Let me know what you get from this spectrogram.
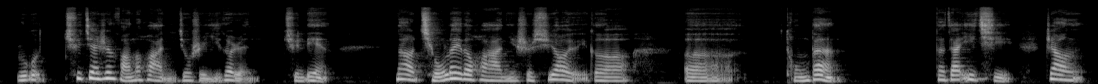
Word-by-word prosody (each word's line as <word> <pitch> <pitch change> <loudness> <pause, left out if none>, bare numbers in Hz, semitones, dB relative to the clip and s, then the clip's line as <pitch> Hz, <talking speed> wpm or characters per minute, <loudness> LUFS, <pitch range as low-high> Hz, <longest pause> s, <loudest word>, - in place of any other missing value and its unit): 如 195 +1 +1
果 220 +1 -1 0.2
去 275 - +1
健 270 -1 +5
身 275 0 +6
房 170 -7 0
的 205 - 0
话 205 -3 -1
你 - - -6
就 180 +3 -3
是 90 - -2
一 80 0 -4
个 100 -2 +1
人 85 -2 -4 0.2
去 170 - -3
练， 165 -1 -1 0.6
那 235 -4 +1
球 200 -3 +3
类 270 +3 +6
的 230 -3 +4
话 190 -5 -1
你 170 - -3
是 170 +2 -3
需 175 +6 0
要 215 -3 +3
有 180 - -2
一 - - -6
个， 170 -1 -3 0.5
呃， 165 - -2 0.5
同 170 +1 -2
伴。 225 +1 +2 0.9
大 210 -2 -2
家 215 +1 +3
一 225 - +1
起 190 - +1 0.3
这 255 - +1
样， 215 -4 +1
195 Hz, 200 characters per minute, -23 LUFS, 170-225 Hz, 0.9 s, 身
